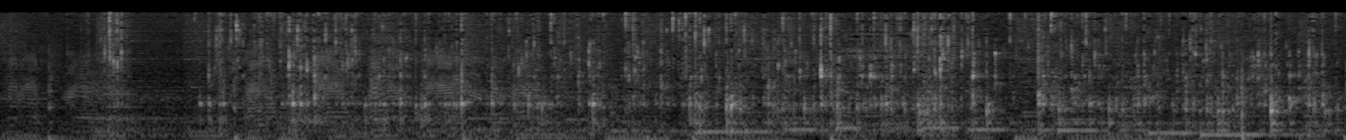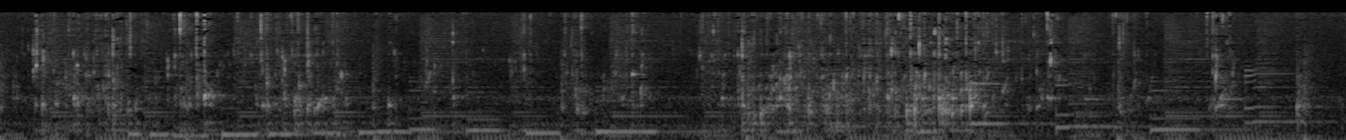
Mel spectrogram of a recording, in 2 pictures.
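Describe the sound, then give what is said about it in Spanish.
Water poured onto yerba mate in a cup, a faint, steady trickling and splashing that runs through the whole clip with small dips in level. “Vamos a poner un poquito de yerba con la cucharita. ¿No? Y después vamos a echar el agua.”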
